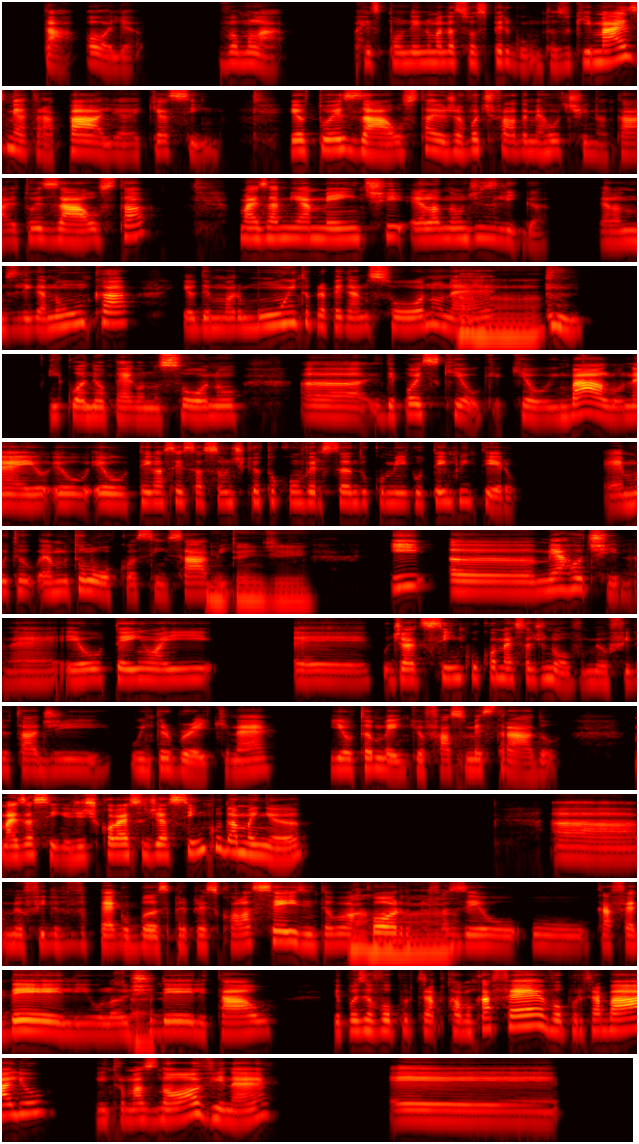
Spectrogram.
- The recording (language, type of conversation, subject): Portuguese, advice, Como posso estabelecer hábitos calmantes antes de dormir todas as noites?
- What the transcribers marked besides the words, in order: throat clearing; in English: "winter break"; in English: "bus"; tapping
